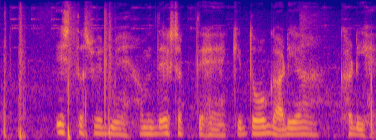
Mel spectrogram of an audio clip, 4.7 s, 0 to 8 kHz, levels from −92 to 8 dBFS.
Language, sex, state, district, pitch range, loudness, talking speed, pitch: Hindi, male, Himachal Pradesh, Shimla, 110-145 Hz, -21 LUFS, 155 wpm, 130 Hz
